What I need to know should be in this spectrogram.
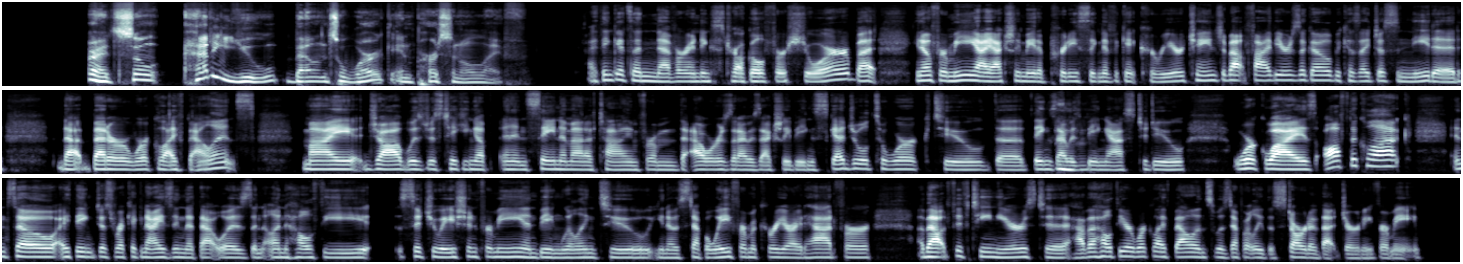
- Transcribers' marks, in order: none
- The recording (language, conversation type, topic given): English, unstructured, How can I balance work and personal life?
